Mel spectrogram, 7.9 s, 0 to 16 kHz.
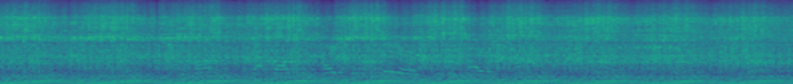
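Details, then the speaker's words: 1977 MCI coach with 8V71N Detroit Diesel, just started after freeing three stuck injectors that caused a runaway: deep steady idle with an even throb just over once a second, no misses or knocks; about 50 psi oil pressure, still cold, warming up. "yeah it's got good oil pressure man she's like 50 pounds just got to warm up yeah we're going to let it warm up"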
